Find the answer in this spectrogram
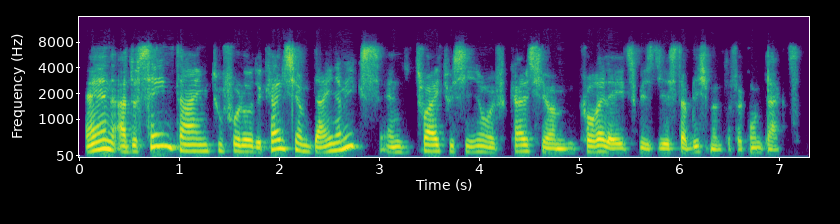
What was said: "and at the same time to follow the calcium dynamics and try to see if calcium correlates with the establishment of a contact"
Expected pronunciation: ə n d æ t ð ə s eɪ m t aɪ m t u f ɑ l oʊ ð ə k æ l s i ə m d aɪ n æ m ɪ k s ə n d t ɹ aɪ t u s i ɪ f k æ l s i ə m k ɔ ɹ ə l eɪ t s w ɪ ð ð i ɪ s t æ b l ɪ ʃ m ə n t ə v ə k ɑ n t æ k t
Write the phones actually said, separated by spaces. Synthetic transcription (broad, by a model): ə n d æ t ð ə s eɪ m t aɪ m t u f ɑ l oʊ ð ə k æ l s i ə m d aɪ n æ m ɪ k s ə n t ɹ aɪ t u s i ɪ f k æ l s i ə m k ɔ ɹ ə l eɪ t s w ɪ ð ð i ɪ s t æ b l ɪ ʃ m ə n t ə v ə k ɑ n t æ k t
